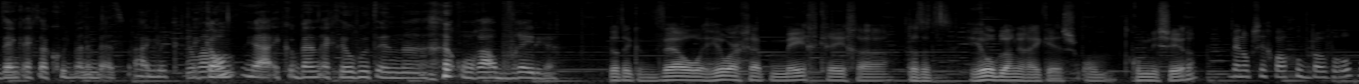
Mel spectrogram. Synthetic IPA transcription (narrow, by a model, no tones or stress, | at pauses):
ɡ̚dɛŋkɛxdɑtɪ̥kxud̚bɛnɪnbɛ̰tɛjxəntləkɪkɑnjaːʔɪkbɛnʔɛxtɦɪːlˠɣutɪnoraːlˠbəvrejdəɣə | dɑtɪkʋɛlˠɦɪːlˠɛɹχɦɛpmejχə̥krejχəd̥ɑtɦətɦɪːəlˠbəlɑŋrɛjkɪ̰sɔ̰mtə̥kɔmynisɪːrənɡ̚bɛnɔpsɪχʋɛlˠχutbowvənɔp̚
